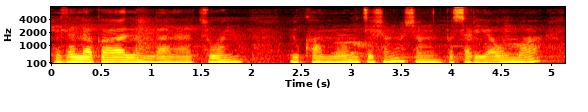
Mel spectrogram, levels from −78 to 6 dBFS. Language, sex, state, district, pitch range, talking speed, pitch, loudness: Mizo, male, Mizoram, Aizawl, 110-130 Hz, 150 wpm, 120 Hz, -16 LUFS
